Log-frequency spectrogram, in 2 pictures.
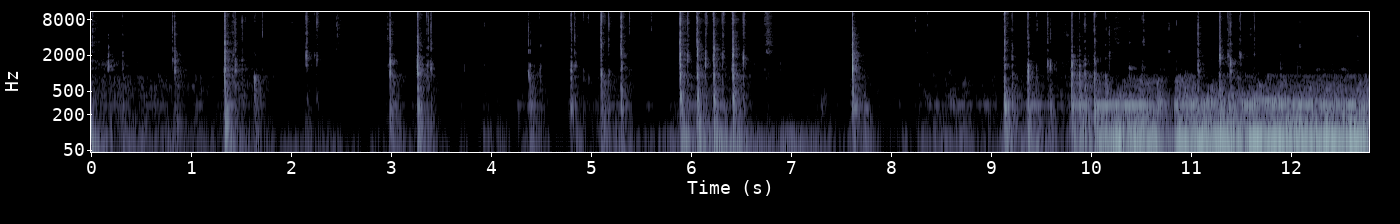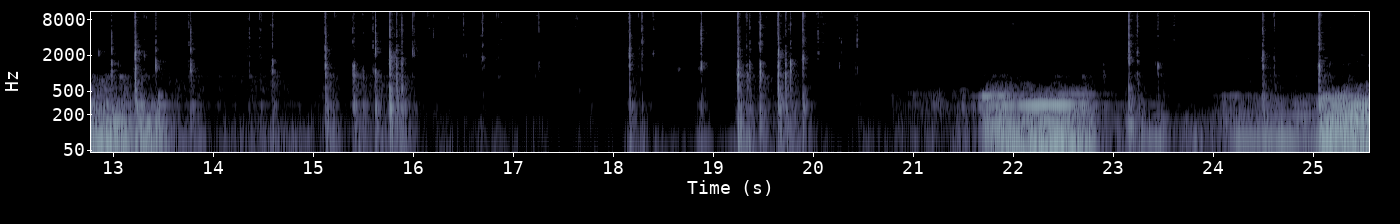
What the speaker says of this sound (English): let's just start typing it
